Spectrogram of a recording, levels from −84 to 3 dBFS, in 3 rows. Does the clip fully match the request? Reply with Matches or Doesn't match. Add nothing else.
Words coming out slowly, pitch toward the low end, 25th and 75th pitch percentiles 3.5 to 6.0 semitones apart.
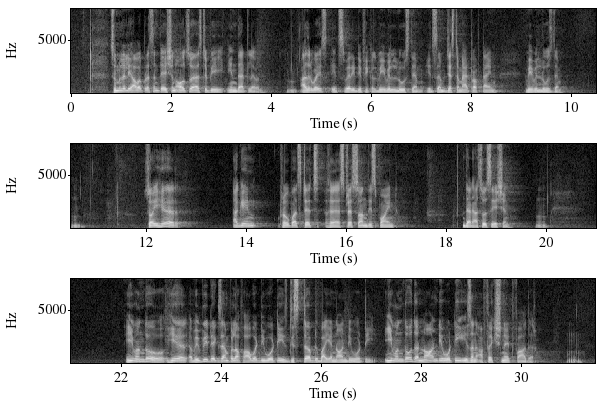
Matches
